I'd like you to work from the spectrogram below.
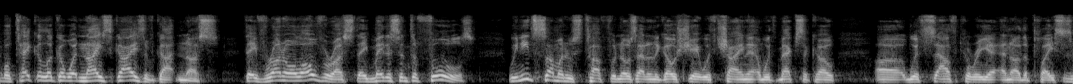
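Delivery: normal talking voice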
